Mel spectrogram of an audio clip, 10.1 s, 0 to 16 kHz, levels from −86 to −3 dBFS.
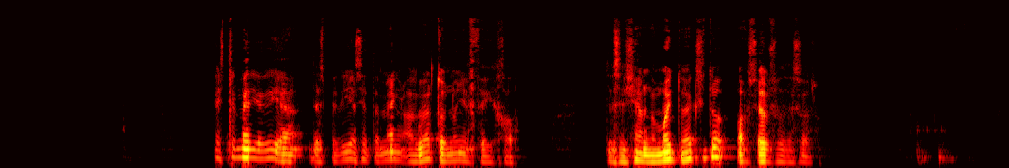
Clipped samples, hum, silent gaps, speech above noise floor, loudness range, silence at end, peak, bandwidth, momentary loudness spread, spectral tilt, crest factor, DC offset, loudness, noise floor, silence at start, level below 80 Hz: under 0.1%; none; none; over 56 dB; 7 LU; 2 s; -12 dBFS; 11.5 kHz; 23 LU; -7 dB/octave; 26 dB; under 0.1%; -34 LUFS; under -90 dBFS; 2.15 s; -62 dBFS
